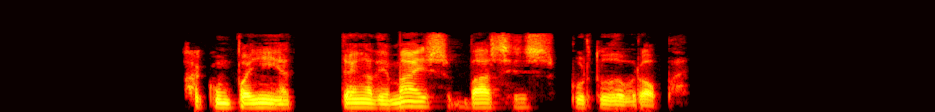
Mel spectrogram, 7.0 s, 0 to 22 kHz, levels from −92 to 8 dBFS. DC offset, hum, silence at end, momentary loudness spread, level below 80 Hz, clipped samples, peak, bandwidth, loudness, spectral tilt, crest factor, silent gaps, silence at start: under 0.1%; none; 1.9 s; 12 LU; -62 dBFS; under 0.1%; -2 dBFS; 7.6 kHz; -19 LUFS; -4.5 dB/octave; 20 dB; 2.22-2.55 s, 4.17-4.28 s; 1.4 s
